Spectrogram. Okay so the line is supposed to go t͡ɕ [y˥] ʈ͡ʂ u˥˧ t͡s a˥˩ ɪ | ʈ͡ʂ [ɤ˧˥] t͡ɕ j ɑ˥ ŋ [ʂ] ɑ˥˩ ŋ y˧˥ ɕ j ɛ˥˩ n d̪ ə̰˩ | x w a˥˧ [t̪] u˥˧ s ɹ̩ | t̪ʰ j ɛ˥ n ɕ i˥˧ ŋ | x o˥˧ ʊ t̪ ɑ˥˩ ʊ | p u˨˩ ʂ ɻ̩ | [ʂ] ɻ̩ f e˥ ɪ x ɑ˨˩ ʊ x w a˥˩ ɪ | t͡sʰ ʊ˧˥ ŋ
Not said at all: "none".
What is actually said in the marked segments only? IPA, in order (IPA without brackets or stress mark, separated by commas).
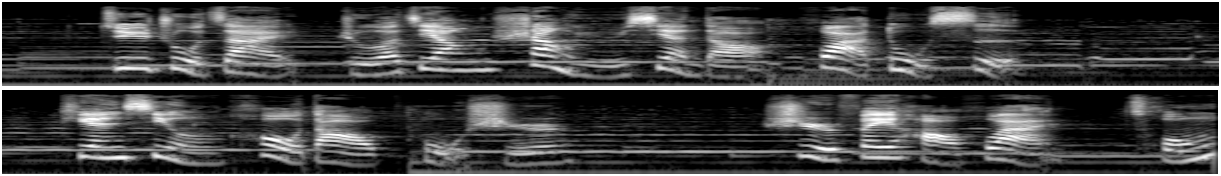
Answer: y˥, ɤ˧˥, ʂ, t̪, ʂ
